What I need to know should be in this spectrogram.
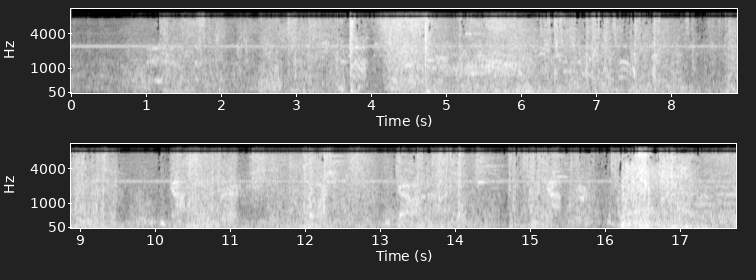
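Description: Magic blasts and weapon strikes clash rapidly in a fight.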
